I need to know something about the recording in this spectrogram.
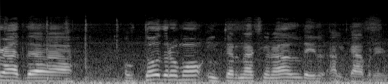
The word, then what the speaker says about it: Algarve: So we're here at the Autódromo Internacional del Algarve, right?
